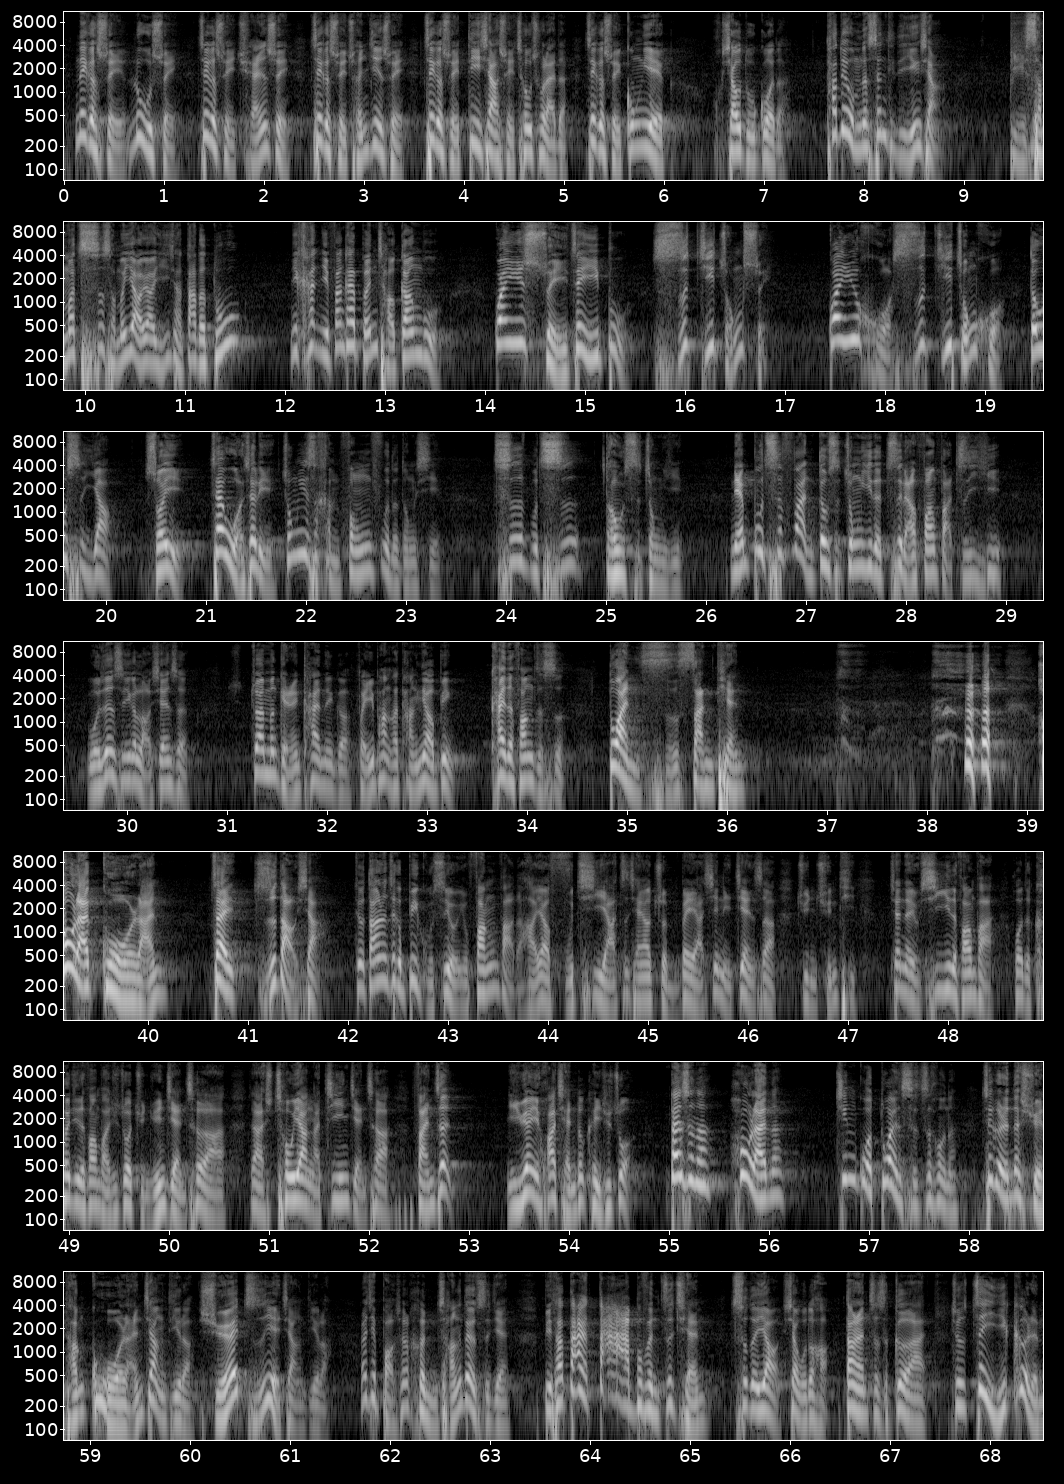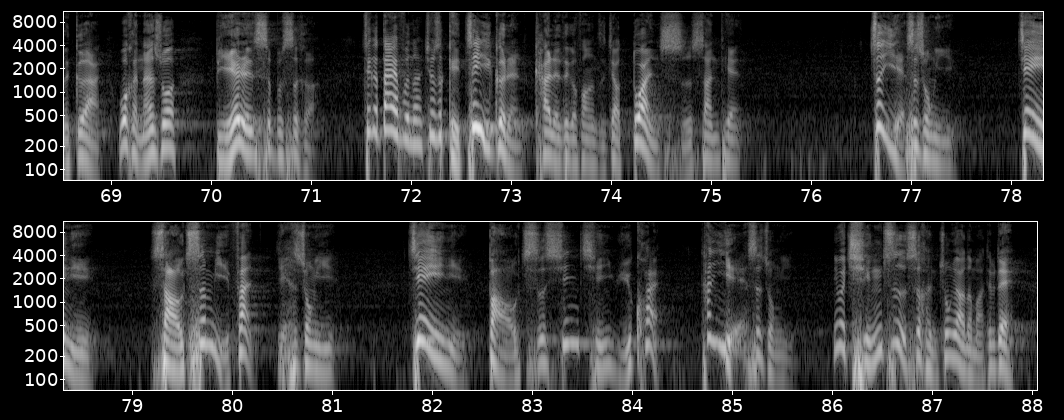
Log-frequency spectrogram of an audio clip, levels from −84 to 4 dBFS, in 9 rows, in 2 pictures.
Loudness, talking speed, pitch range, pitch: -24 LUFS, 260 characters per minute, 130-210 Hz, 165 Hz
